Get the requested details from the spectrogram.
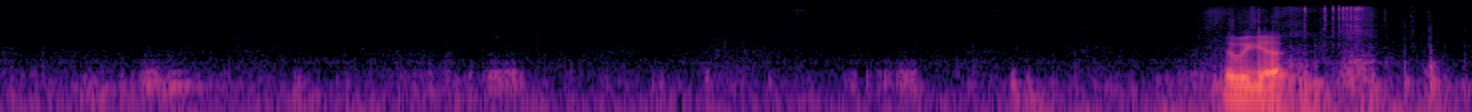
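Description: Water laps gently against a small boat's hull.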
